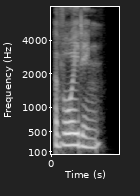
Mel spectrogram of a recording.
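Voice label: "avoiding", US English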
